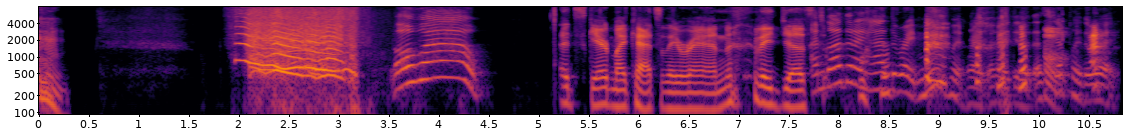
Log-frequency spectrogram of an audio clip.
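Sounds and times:
person imitating an elephant trumpeting: 2.0 - 3.4
speech: 5.2 - 10.8
laughter: 8.0 - 10.8.

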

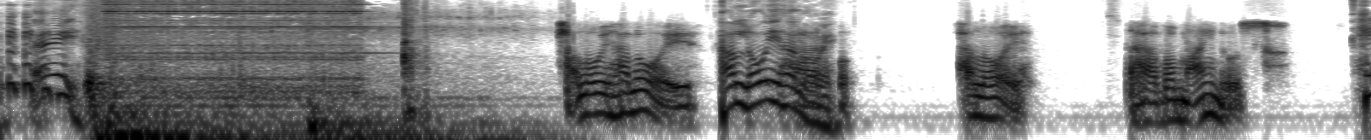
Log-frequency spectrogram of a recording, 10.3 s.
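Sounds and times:
speech: 0.2 - 1.0, 4.3 - 6.5, 7.2 - 7.8, 8.4 - 9.5
telephone ringing for an incoming call to a live call-in show: 0.7 - 4.0.

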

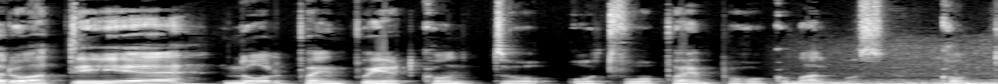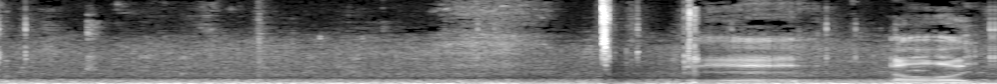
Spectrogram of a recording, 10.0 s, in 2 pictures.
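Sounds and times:
speech: 0.0 - 5.4, 9.5 - 9.9
bus engine rumble during ride: 3.8 - 9.9.

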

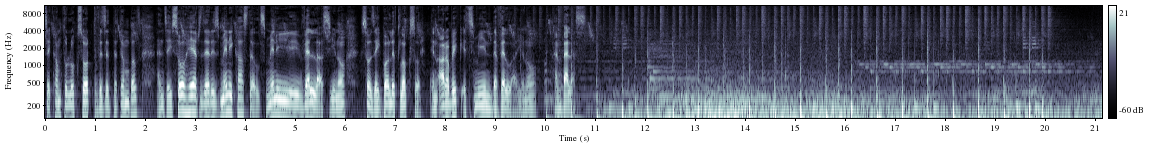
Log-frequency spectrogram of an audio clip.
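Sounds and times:
speech: 0.0 - 11.1
car driving inland on a road in Luxor, Egypt: 11.2 - 21.1.

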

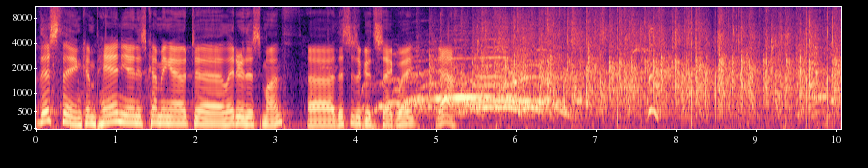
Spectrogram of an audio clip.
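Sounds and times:
speech: 0.0 - 5.6
whoops: 4.3 - 8.0
studio audience applause: 4.4 - 10.0.

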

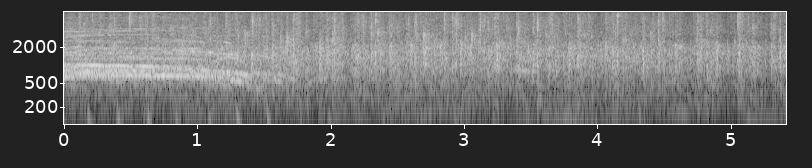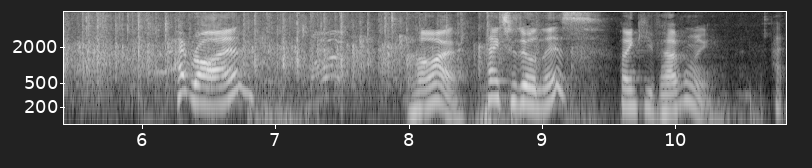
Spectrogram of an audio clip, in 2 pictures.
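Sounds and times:
cheers and whoops: 0.0 - 2.0, 6.0 - 6.4
audience applause welcoming a guest: 0.0 - 9.3
speech: 6.4 - 7.0, 8.0 - 10.4.

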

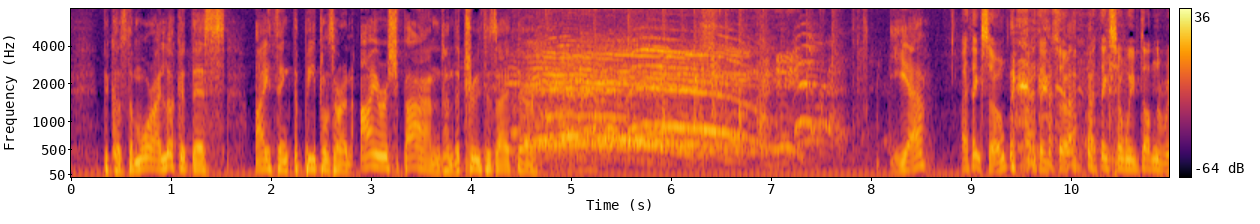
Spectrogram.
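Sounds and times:
speech: 0.4 - 5.0, 8.2 - 10.9
crowd cheering and shouting: 4.2 - 8.0
laughter: 9.4 - 10.9.

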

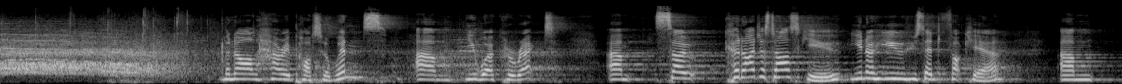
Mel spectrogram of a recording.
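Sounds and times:
audience cheering: 0.0 - 2.2
speech: 2.2 - 11.0.

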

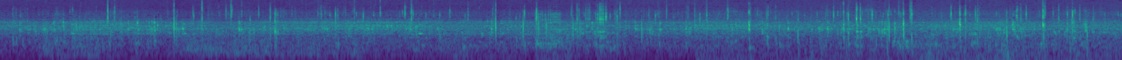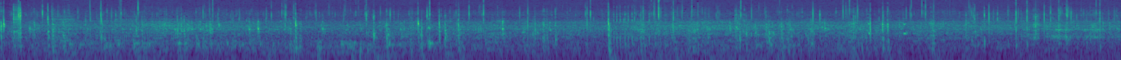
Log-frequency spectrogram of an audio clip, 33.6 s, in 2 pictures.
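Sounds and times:
branches clicking and creaking: 0.3 - 33.6
tree branches moving in wind: 10.4 - 33.6.

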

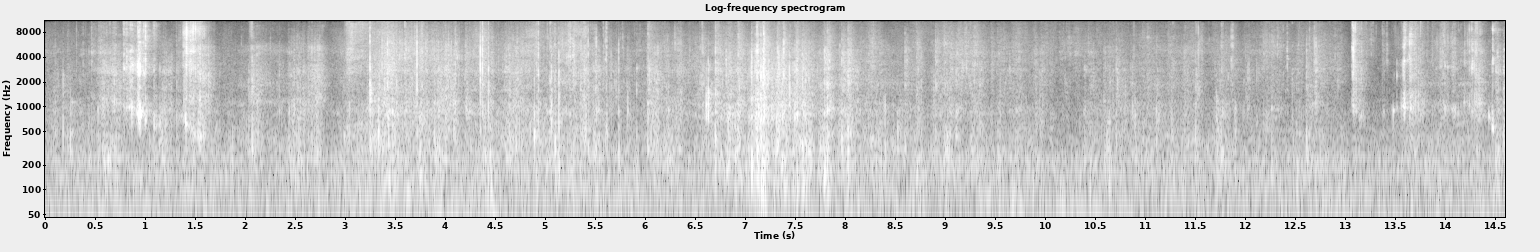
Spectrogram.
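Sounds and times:
chip bag crinkled and rustled: 0.0 - 14.5.

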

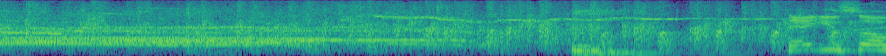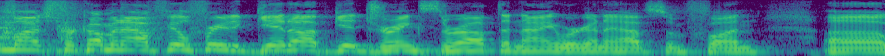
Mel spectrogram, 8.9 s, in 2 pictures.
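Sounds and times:
live crowd cheering and whooping: 0.0 - 3.8
live crowd applause: 0.0 - 5.2
speech: 4.0 - 8.8.

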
